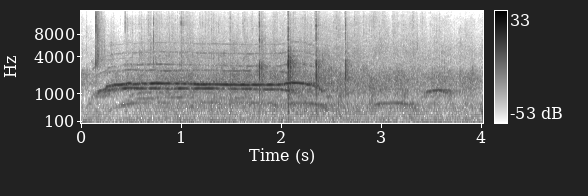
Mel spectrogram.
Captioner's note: audience cheering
